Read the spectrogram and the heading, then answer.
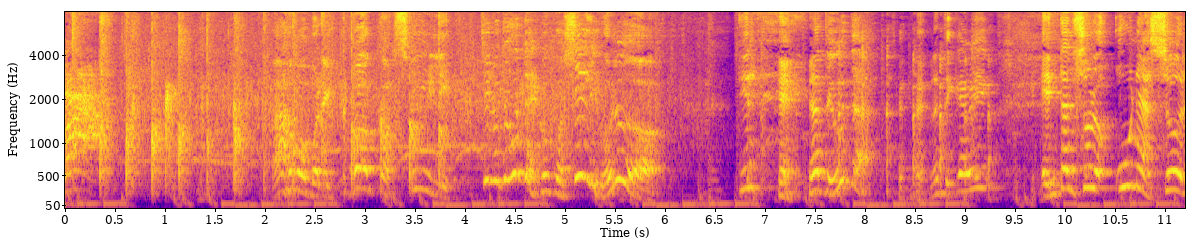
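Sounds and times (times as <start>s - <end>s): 
audience applause: 0.0s - 7.1s
laughter: 0.0s - 10.3s
speech: 2.4s - 6.0s, 6.8s - 11.1s.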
